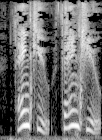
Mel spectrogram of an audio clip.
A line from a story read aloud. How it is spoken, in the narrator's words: exclaimed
